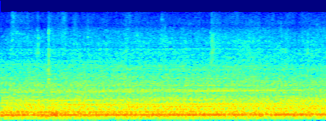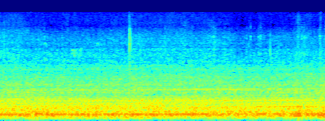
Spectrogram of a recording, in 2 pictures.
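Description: Car engine and road noise heard from inside the cabin while driving at a steady speed: a steady low hum.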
